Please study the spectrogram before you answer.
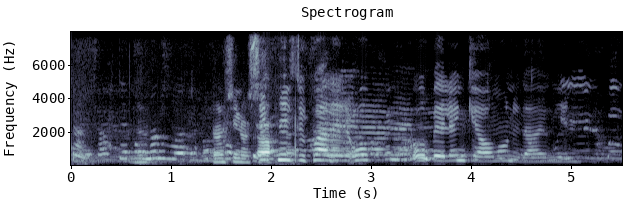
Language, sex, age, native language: Icelandic, male, 11, Icelandic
